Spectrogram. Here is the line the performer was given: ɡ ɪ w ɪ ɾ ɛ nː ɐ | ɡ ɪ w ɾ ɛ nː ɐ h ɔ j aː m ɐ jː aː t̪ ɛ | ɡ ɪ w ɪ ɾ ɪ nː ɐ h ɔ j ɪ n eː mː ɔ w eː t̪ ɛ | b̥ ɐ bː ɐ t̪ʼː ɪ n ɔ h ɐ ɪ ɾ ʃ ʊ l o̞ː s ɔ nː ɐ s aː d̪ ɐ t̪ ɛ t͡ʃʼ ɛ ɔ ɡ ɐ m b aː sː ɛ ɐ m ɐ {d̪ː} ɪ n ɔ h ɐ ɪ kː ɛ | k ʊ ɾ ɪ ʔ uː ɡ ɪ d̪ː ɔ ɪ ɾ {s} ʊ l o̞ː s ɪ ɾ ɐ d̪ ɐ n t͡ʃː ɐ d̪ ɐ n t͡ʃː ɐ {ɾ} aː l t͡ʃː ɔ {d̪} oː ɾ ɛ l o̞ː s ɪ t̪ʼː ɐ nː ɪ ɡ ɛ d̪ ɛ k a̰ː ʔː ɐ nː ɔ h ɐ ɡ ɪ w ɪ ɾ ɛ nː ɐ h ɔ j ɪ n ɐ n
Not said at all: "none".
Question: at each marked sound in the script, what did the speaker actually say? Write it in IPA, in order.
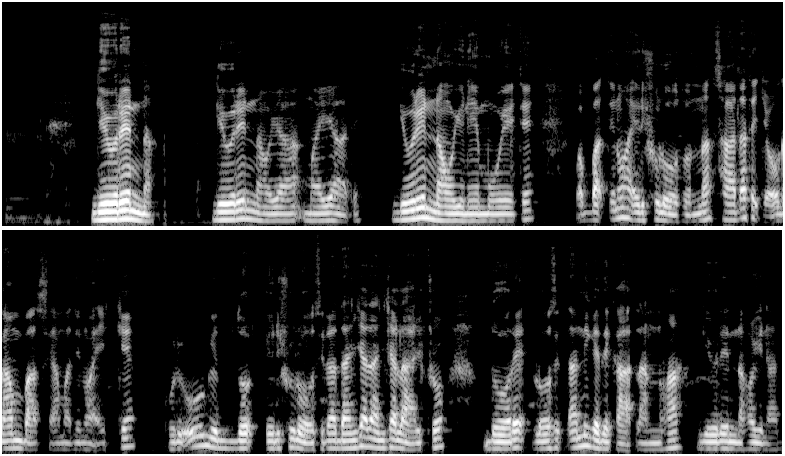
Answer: d̪, ʃ, l, d̪

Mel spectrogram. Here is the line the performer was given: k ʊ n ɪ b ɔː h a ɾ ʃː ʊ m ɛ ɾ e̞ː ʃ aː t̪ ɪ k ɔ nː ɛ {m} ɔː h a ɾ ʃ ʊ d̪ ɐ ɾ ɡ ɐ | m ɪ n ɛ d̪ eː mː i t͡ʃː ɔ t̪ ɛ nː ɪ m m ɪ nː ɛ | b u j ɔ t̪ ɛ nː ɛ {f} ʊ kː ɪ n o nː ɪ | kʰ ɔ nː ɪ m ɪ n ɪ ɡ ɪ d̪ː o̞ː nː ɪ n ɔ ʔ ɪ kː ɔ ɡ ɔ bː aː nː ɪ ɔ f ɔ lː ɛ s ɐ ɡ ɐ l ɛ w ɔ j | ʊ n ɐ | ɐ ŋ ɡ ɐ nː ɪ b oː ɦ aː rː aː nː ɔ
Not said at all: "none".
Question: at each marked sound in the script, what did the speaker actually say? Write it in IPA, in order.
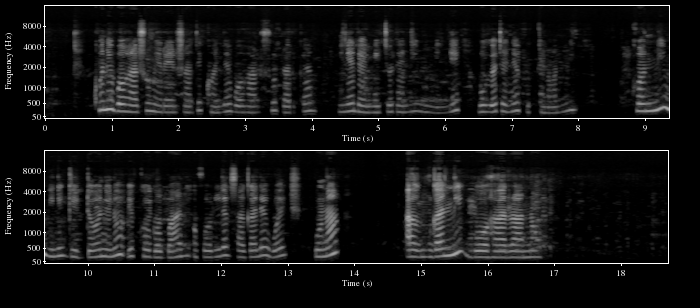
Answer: b, f

